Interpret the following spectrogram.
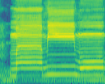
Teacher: huruf mim atau Ma dikeluarkan dengan cara melepaskan bibir kita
